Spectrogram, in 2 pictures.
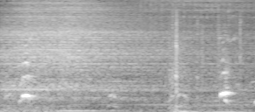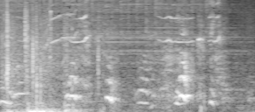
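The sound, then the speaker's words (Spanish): Dogs whimper and let out short, high yips as they greet their owner, with thin whines recurring over several seconds amid soft shuffling, moderately loud. “Luego de saludar a sus perros”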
